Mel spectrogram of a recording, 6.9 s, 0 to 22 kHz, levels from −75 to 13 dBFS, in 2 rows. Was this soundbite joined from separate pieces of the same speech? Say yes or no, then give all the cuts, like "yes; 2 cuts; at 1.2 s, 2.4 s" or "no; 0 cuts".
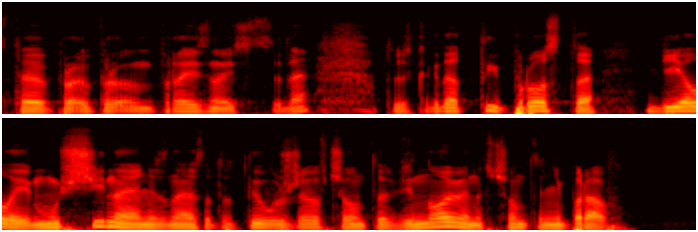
yes; 2 cuts; at 1.9 s, 4.5 s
